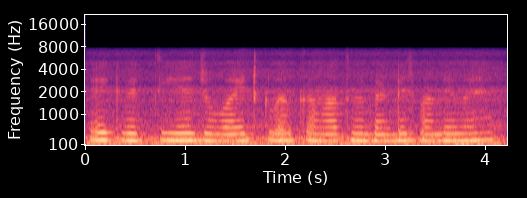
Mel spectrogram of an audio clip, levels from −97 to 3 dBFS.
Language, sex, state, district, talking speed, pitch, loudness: Hindi, female, Jharkhand, Palamu, 185 wpm, 200 Hz, -15 LUFS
